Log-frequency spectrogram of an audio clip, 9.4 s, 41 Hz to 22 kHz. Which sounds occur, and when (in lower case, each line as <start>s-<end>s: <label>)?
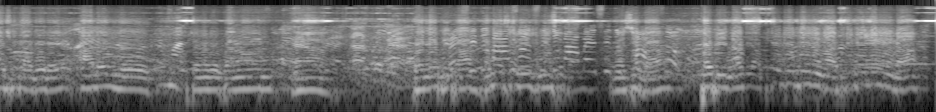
0.0s-1.4s: male speech
0.0s-9.3s: speech babble
1.6s-2.7s: male speech
1.7s-2.0s: brief tone
2.8s-3.4s: male speech
2.9s-3.6s: brief tone
4.2s-5.7s: male speech
5.5s-6.1s: brief tone
6.0s-6.7s: male speech
7.0s-9.2s: male speech
7.4s-7.9s: brief tone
